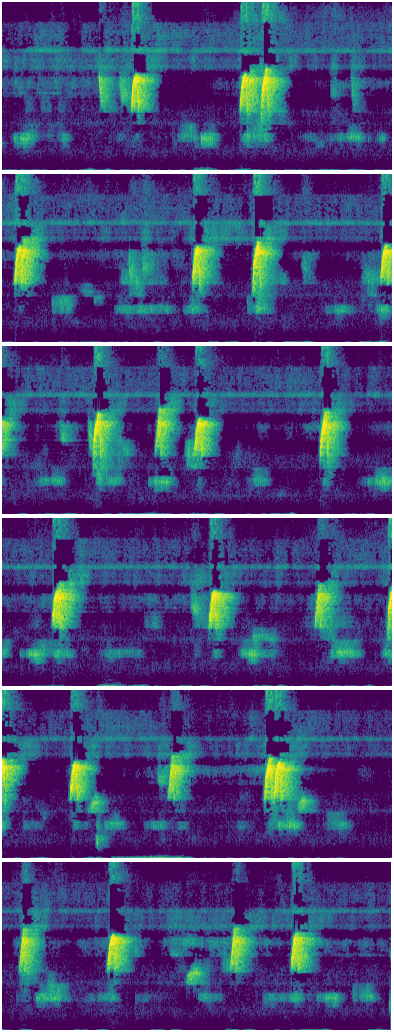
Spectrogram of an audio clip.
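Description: Small birds chirping: short, high-pitched chirps repeated about once a second, often in quick pairs, with softer lower notes in between.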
